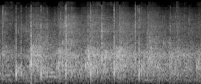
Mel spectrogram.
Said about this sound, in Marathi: ज्यांनी टाळ्या वाजवल्या नाहीत त्यांना डबल धन्यवाद।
